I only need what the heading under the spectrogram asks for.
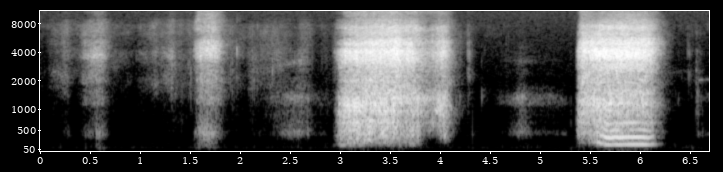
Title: Induced hayfever sneezes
